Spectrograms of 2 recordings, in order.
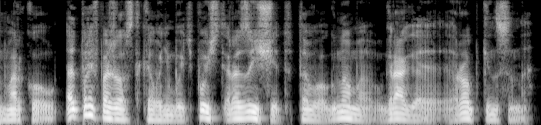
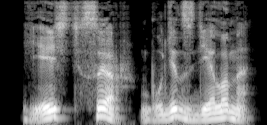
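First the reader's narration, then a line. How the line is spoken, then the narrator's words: Plain. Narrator (Russian): ответил Маркоу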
